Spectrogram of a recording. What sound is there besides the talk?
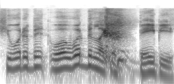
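cough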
